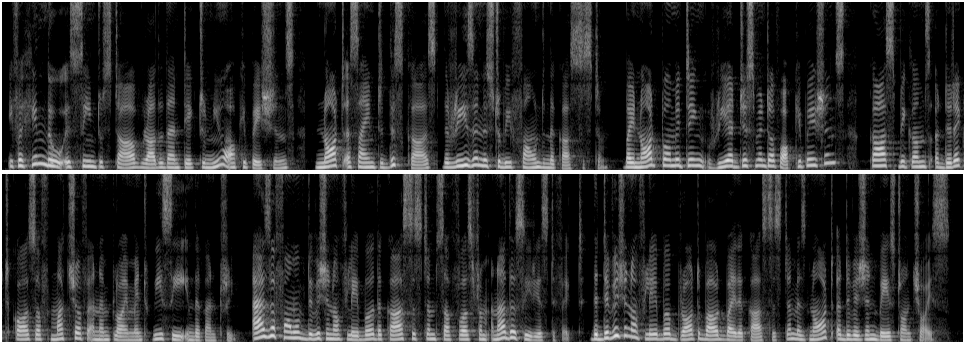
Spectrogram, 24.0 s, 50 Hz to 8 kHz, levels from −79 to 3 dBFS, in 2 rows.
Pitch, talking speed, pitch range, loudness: 210 Hz, 200 wpm, 185-250 Hz, -19 LUFS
